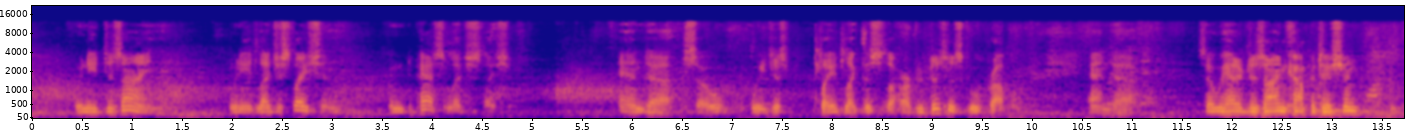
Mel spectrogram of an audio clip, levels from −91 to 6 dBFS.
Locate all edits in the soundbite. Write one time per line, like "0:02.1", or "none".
none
